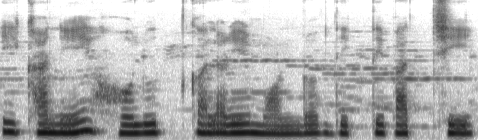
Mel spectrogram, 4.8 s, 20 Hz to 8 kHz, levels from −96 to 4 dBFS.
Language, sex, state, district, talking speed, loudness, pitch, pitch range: Bengali, female, West Bengal, Cooch Behar, 75 wpm, -13 LUFS, 180 Hz, 175-190 Hz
